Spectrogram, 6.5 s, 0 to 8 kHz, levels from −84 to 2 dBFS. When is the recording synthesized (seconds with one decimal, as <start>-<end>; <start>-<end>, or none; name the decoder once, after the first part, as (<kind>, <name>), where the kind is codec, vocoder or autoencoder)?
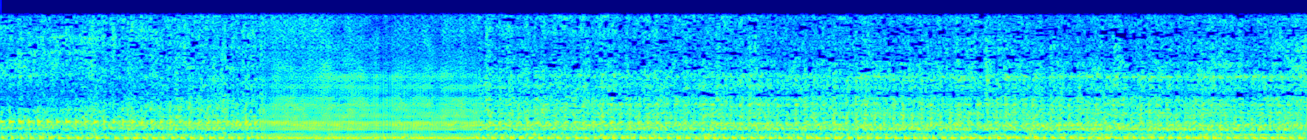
1.3-2.4 (vocoder, Vocos)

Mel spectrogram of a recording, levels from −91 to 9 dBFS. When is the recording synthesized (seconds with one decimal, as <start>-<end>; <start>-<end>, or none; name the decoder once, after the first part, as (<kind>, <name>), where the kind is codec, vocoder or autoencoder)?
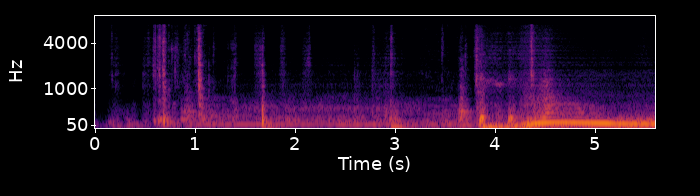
0.0-0.6 (autoencoder, DAC-VAE); 1.4-3.3; 3.9-5.6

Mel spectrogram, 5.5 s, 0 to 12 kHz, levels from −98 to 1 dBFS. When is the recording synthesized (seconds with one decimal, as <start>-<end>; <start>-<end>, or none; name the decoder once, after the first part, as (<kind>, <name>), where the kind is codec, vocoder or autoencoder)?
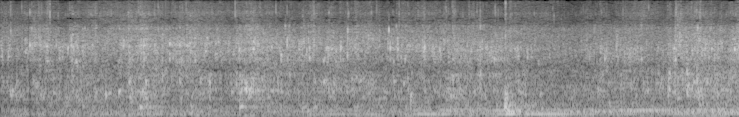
0.0-3.3 (vocoder, BigVGAN v2)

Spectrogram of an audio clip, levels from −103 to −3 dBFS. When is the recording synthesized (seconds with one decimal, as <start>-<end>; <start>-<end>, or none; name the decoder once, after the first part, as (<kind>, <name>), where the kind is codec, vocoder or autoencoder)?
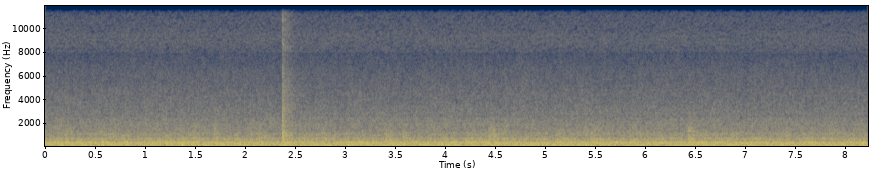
none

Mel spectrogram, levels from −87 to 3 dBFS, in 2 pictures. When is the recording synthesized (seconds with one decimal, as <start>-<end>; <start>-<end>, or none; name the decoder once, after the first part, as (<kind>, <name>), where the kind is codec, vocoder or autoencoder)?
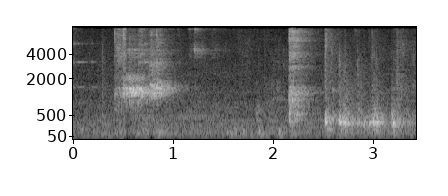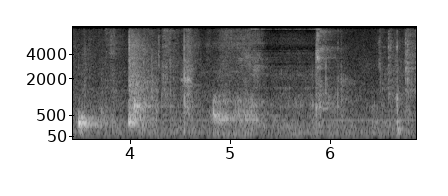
5.2-5.9 (codec, HILCodec)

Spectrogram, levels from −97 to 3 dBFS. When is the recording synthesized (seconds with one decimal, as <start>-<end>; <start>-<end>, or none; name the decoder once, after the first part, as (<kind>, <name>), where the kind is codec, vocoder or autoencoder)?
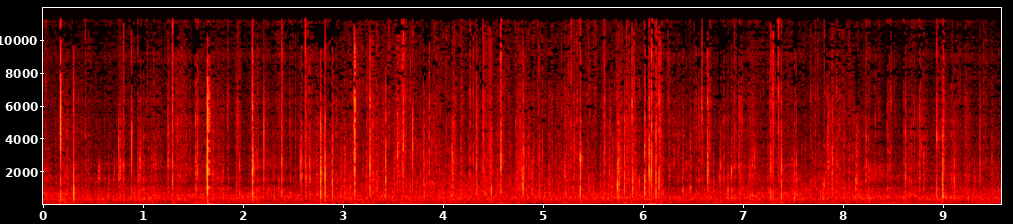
0.0-3.0 (codec, SNAC); 6.2-7.6; 8.2-9.6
